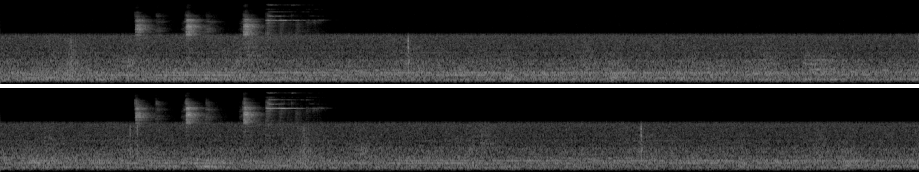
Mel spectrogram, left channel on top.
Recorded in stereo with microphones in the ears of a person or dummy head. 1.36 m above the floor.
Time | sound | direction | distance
1.3 | scissors | 15° right (ahead or behind) | 4.5 m
2.6 | a dropped coin | centre (ahead or behind) | 1.8 m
